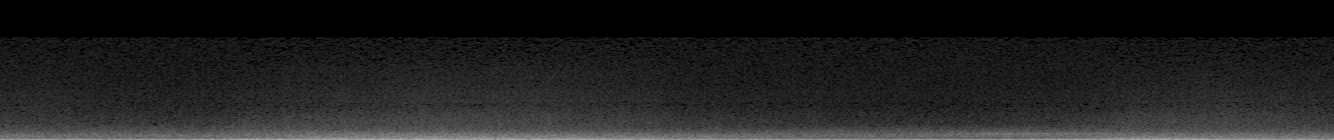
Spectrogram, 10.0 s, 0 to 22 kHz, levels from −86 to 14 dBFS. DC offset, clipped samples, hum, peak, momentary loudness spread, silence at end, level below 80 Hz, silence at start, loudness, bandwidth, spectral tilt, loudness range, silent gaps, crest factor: under 0.1%; under 0.1%; none; -8 dBFS; 8 LU; 0 s; -26 dBFS; 0 s; -28 LUFS; 15 kHz; -7.5 dB/octave; 6 LU; none; 12 dB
